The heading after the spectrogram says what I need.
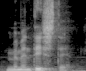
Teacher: The two mes almost merge together when speaking, right?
